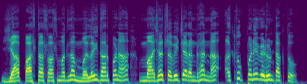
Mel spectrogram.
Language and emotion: Marathi, happy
